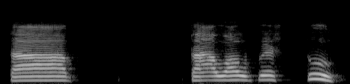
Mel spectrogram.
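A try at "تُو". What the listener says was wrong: তা, ওয়াও পেশ তু, এটা ওয়াও মাদ্দা টান দিয়ে বলতে হবে।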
